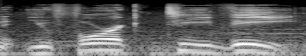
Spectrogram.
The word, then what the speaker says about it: Euphoric TV: you can watch the headliner sets on Euphoric TV. It's basically through their YouTube channel. I think that's how you say it. It's U, the letter U, Phoric, Phoric TV, Euphoric TV.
